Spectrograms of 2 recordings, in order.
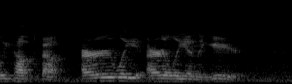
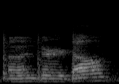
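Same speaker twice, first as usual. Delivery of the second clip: UN-DER-DOG, slow and firm; tapped-out syllables; 6 dB louder, much slower than usual. Shown as a demonstration. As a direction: tap out "Underdog" in three separate, louder beats. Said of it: "We can tap it out".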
